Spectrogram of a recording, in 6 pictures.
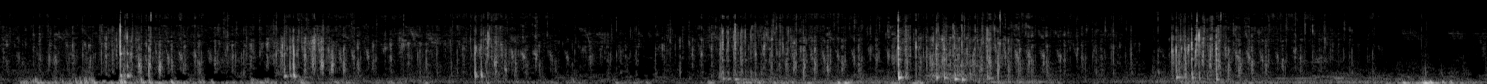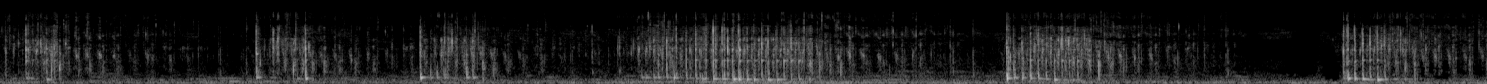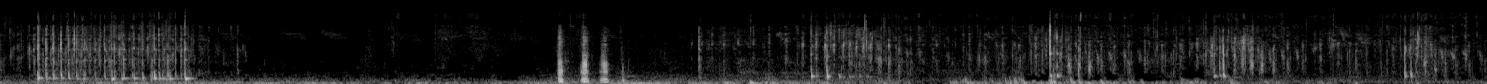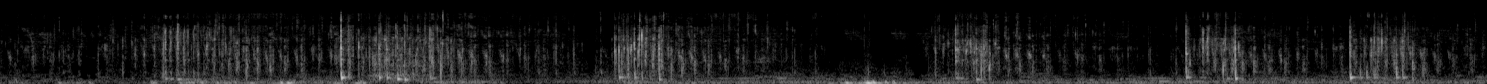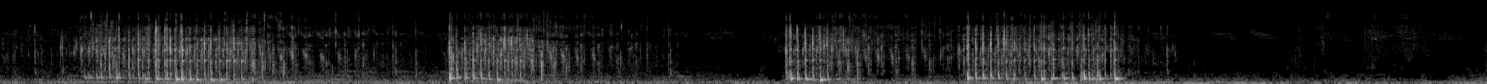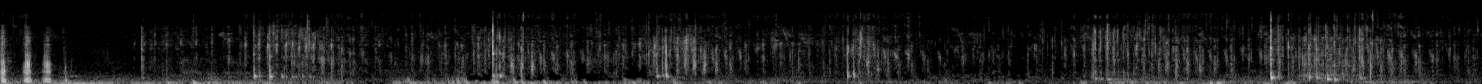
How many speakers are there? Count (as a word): zero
